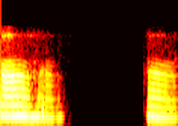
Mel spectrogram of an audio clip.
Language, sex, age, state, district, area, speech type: Odia, female, 18-30, Odisha, Kandhamal, rural, conversation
